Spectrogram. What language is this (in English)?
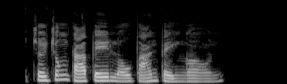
Cantonese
